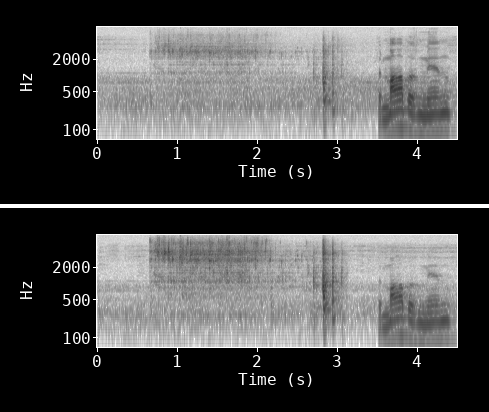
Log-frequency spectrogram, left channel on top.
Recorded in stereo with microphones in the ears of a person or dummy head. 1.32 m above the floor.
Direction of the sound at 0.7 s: 55° right (ahead or behind).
